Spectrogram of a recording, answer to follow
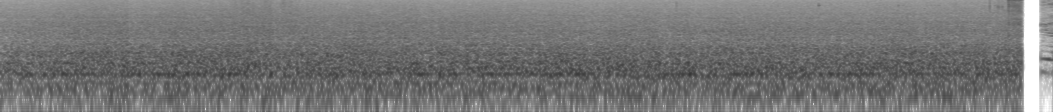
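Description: Steady road and engine noise inside a moving car's cabin, with a faint steady hum.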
